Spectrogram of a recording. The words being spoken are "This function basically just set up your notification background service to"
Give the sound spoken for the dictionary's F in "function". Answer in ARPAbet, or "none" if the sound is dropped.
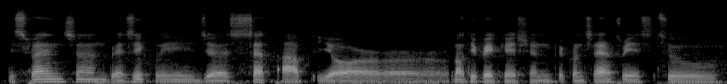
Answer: P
